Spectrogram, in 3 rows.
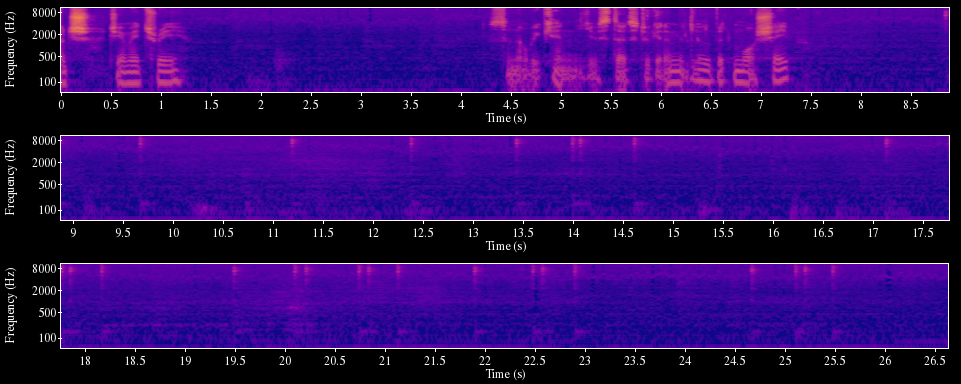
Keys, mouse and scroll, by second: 5.8 click, 6.3-9.3 drag, 9.6 click, 12.4 click, 14.0 click, 14.6 click, 17.8 click, 20.1 click, 20.7 click, 22.5 click, 22.9 click, 25.1-26.6 drag.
